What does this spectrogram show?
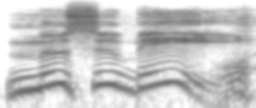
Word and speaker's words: musubi: of seaweed, rice, and that salty, salty pork, musubi. Oh, you nailed the pronunciation, brother.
